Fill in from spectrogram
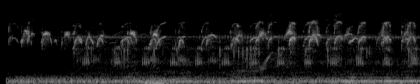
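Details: Sparrow feeding its chick: a dense stream of short, bright chirps, rapid and overlapping, sounding from several birds at once, over a steady low hum.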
